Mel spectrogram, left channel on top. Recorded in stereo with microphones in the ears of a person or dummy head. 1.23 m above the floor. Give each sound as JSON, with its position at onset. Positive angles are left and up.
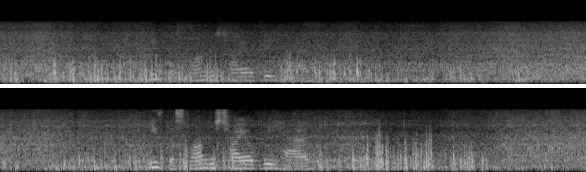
{"t": 1.5, "sound": "a woman speaking", "side_deg": -75, "distance_m": 0.7}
